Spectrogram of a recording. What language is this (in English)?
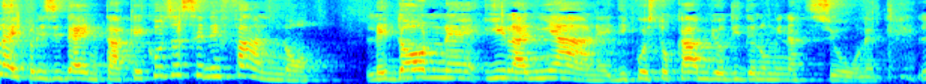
Italian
